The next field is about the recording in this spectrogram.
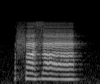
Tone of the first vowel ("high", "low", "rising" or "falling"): high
